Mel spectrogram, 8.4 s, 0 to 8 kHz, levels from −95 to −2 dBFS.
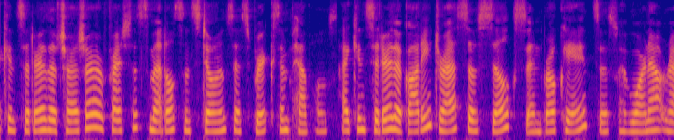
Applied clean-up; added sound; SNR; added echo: none; none; none; none.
